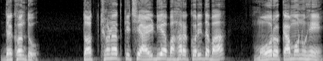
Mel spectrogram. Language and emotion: Odia, angry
